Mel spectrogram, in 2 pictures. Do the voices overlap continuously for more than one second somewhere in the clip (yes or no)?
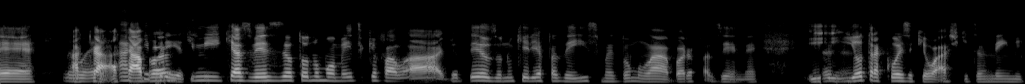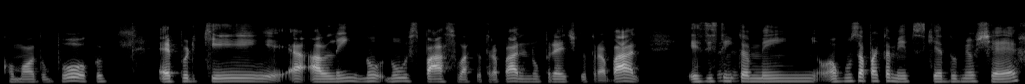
yes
